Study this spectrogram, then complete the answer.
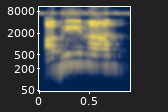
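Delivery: अभिमान with a long "ee", as "abheemaan"; mispronounced अभिमान. Shown as a demonstration. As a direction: say अभिमान as "a-BHEE-maan", high and loud. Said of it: "बड़ी ई की मात्रा नहीं".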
